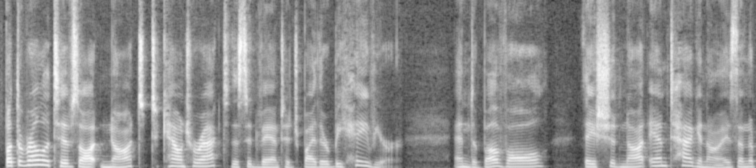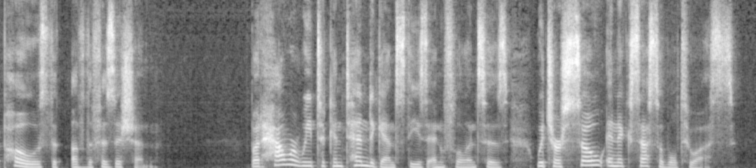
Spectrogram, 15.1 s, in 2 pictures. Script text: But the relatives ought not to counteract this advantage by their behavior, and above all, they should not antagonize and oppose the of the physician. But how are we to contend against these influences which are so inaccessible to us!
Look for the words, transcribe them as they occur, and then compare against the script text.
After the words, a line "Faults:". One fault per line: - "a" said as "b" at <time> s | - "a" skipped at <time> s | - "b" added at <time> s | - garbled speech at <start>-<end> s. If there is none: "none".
But the relatives ought not to counteract this advantage by their behavior, and above all, they should not antagonize and oppose the of the physician. But how are we to contend against these influences which are so inaccessible to us!
Faults:
none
